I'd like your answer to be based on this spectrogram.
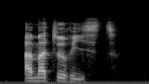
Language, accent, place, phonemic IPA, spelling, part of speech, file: French, France, Lyon, /a.ma.tœ.ʁist/, amateuriste, adjective, LL-Q150 (fra)-amateuriste.wav
- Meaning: amateurish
